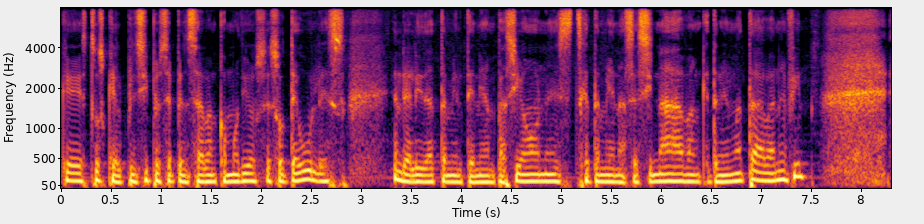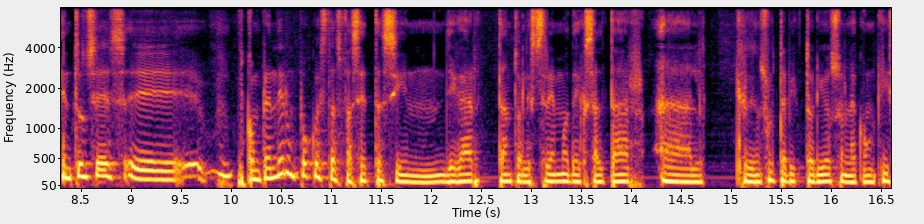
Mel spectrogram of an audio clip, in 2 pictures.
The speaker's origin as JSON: {"language": "Spanish", "country": "Mexico", "said": "nuestra idiosincrasia, nuestra identidad, uh-huh, como mexicanos."}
